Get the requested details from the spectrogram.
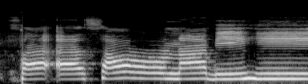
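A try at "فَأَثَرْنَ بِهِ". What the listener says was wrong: Nah, itu agak kebule-bulean ya. Fa'asar. Jelas getarannya kayak yang sebelumnya tuh. Getarannya nggak hilang, nggak samar. Fa'asarna bihi. Fa'asaru. Jangan fa'asar. Fa'asarna bihi. Jadi huruf ro itu jangan sampai getarannya samar-samar teman-teman, tapi jelas, ya. Gak boleh berlebihan memang, tapi juga nggak boleh hilang, nggak boleh jadi samar.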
